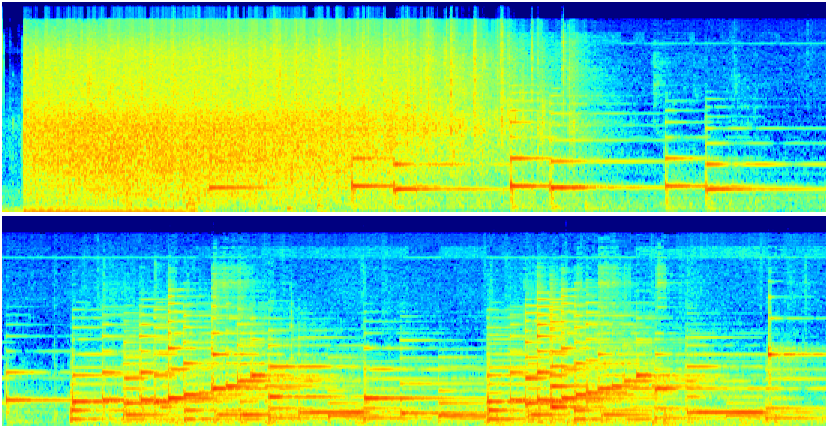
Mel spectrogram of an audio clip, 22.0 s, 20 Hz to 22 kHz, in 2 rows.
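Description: A live French song recorded at the Olympia in 1995 opens with a few seconds of steady hiss, like rain or applause, then a piano-like instrumental melody takes over, note by note, moderately loud, with no singing yet.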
